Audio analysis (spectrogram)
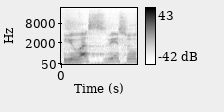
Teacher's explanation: اور سین تو ہمیشہ باریک ہوتی ہے، سین کو سیٹی کی آواز میں پڑھتے ہیں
